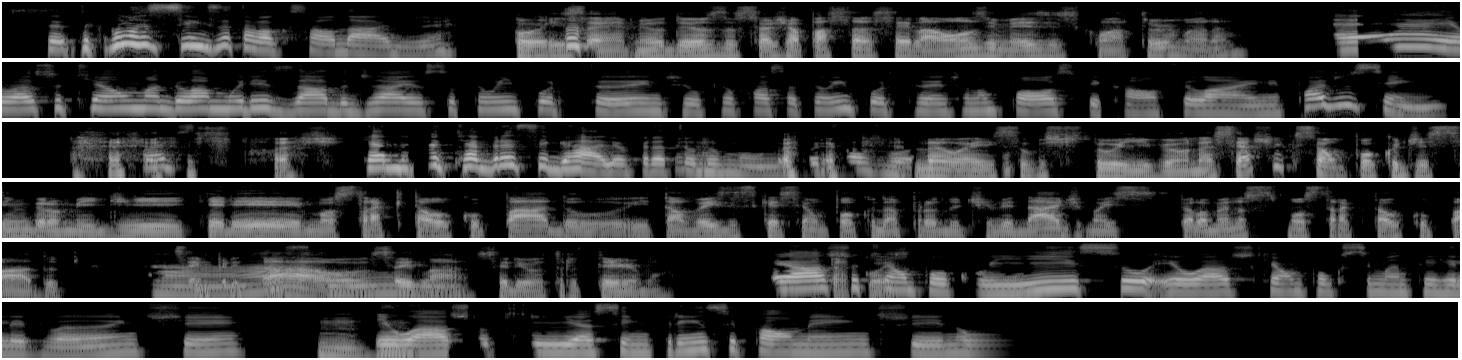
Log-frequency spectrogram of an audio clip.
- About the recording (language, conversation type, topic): Portuguese, podcast, Como você consegue desligar o celular e criar mais tempo sem telas em casa?
- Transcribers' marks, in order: chuckle; laugh; laugh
